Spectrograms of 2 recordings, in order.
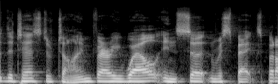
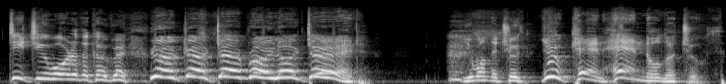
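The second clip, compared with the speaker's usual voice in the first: much higher, loud, slowed shouting fury; hammed-up courtroom explosion; Jack Nicholson yell; 11 semitones higher, 5 dB louder than usual. Co-host shouts Nicholson's courtroom outburst, higher and louder. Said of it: "that's who I was supposed to be".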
